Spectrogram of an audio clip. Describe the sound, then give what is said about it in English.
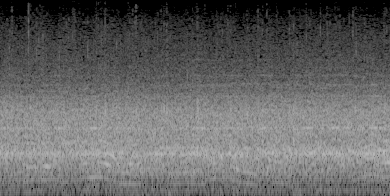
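A large crowd at Napoli's stadium, formerly the San Paolo, applauds striker Fabio Quagliarella, joined by the entire Napoli squad. A dense, even wash of clapping holds at the same loud level for the whole few seconds without rising or fading. “And Fabio still getting the applause here.”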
